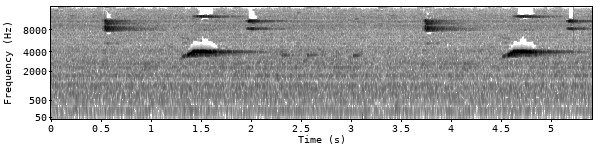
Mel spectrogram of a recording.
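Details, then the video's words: A Puerto Rican flycatcher chick calls from its tree-hole nest before leaving it, giving a thin, very high three-note phrase twice, about three seconds apart, with a drawn-out whistled middle note, against a quiet background. "Cría de Juí vocaliza"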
